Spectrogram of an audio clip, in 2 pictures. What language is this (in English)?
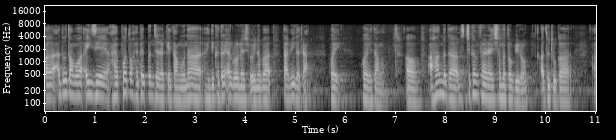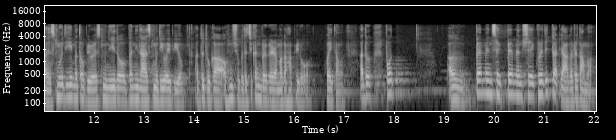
Manipuri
